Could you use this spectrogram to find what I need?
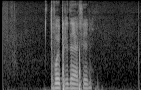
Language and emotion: Russian, neutral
